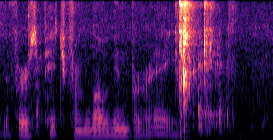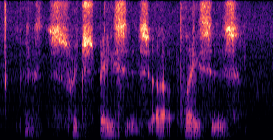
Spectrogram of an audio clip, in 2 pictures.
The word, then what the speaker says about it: Verrett: Clemens was 4-5 with a 4.04 ERA, and Logan Verrett, and he's from Texas, so it's pronounced Verrett, um, and he was 3-8 with a 5.20 ERA.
